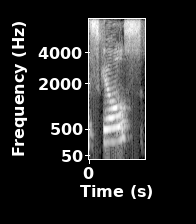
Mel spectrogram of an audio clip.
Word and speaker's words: SCILLSS: If you just type in skills, and I know it's spelled oddly, but it's an acronym, but it's 2 L's and 2 S's at the end, it will take you right there.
